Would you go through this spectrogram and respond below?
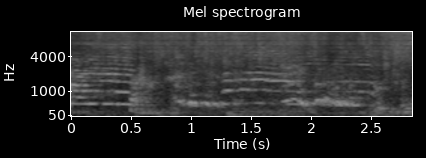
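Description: Tap water pouring steadily while a child is bathed, a continuous close splashing stream under a voice and a voice.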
